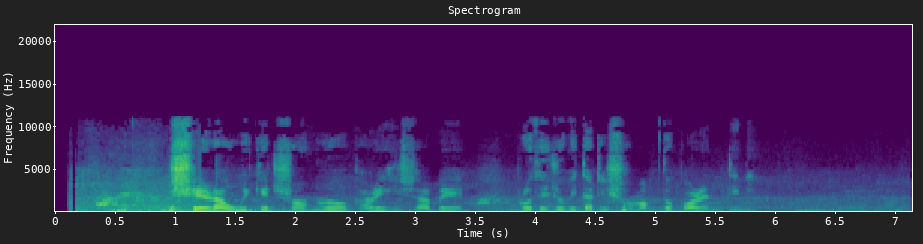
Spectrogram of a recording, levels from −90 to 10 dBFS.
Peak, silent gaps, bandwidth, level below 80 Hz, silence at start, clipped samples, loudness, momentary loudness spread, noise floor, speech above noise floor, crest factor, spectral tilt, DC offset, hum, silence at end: 0 dBFS; none; 11.5 kHz; -52 dBFS; 0.1 s; under 0.1%; -21 LUFS; 20 LU; -48 dBFS; 26 dB; 22 dB; -3 dB/octave; under 0.1%; none; 0.8 s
